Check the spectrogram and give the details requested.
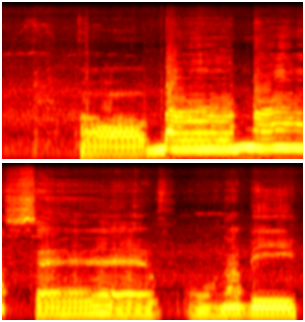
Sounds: Sigh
